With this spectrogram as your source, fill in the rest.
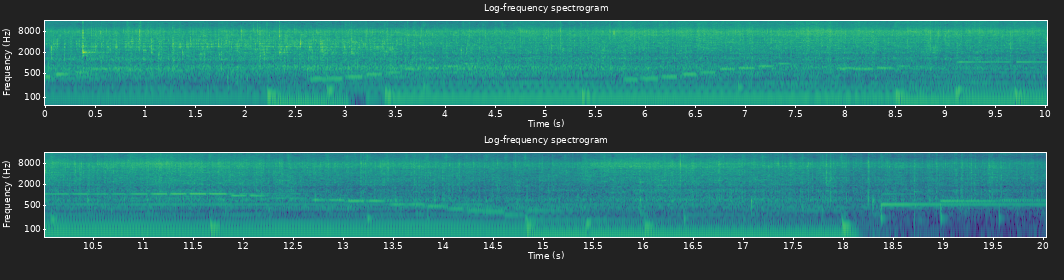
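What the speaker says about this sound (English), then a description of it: "Now, we need to add the paalak puree to the vessel. Mix and stir it well." Palak puree being stirred into fried onion and potato in a vessel gives a steady, close sizzle with soft stirring scrapes, running under background music and no talk.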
